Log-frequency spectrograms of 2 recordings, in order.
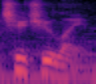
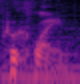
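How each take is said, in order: First: The name begins with a repeated 'choo' sound. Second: The name begins with a single 'kwik' sound. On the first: The speaker calls it wrong. "It's not Choo Choo Lane" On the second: The speaker calls it right. "It's Quick Lane"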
